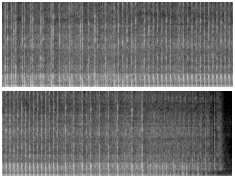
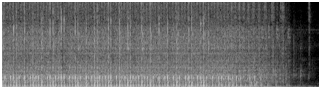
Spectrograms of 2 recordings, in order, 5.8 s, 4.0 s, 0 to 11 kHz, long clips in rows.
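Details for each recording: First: Microcosm H74 engine on the bench, first start by drill after piston ring replacement for low compression: fast, sharp buzzy firing that wavers in rhythm, then dies after five seconds; it runs but probably needs carburetor adjustment. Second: Microcosm H74 twin-cylinder engine after piston ring replacement for low compression, heat-cycled several times, started with a drill: quick, even beat holding steady about three seconds, then winds down smoothly to a stop; runs healthily.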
